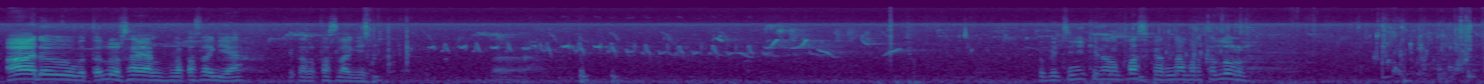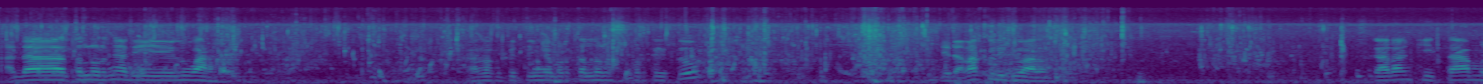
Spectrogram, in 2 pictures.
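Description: A wooden paddle splashes through water.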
